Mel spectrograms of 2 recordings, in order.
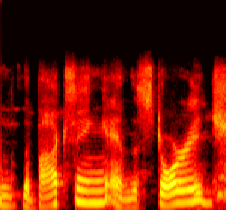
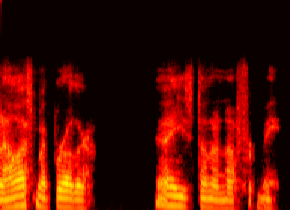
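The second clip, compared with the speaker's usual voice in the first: usual speaking voice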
